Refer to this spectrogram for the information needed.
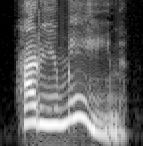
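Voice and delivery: high-pitched, insistent question; demanding, mildly angry. A narrator's reading. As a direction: demand an explanation with a touch of anger. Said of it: "Kate demanded, already angry with Luke".

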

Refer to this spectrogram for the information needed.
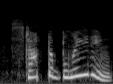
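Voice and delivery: high-pitched frantic cry; hysterical, pitched far up; screaming. A narrator's reading. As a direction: scream it in panic. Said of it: "Caitlin screamed".

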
